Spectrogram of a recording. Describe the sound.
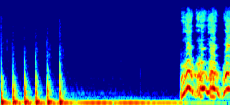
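A voice imitates knocking on the door of a house with six quick, evenly spaced knocks, then a steady low hum and, after a pause, a loud wavering vocal sound.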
